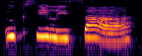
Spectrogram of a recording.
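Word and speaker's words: yksi lisää: And Uxi Lisa is how you say it in Finnish.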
